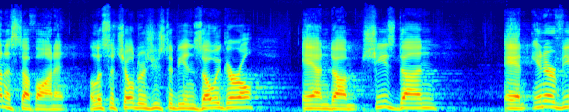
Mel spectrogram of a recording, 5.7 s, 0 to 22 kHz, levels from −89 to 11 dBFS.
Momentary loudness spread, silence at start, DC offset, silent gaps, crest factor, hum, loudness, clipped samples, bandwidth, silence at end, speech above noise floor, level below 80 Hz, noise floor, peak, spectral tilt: 9 LU; 0 s; under 0.1%; none; 18 dB; none; -18 LUFS; under 0.1%; 16.5 kHz; 0 s; 37 dB; -52 dBFS; -55 dBFS; 0 dBFS; -5 dB/octave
